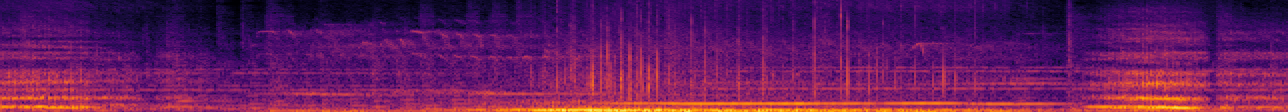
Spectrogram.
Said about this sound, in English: The king roars a terrifying, deep warning.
